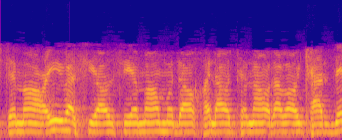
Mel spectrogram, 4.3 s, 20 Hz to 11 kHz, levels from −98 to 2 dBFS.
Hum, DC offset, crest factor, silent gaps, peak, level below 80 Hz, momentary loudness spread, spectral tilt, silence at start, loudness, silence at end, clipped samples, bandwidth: none; under 0.1%; 12 dB; none; 0 dBFS; -56 dBFS; 4 LU; -12 dB/octave; 0 s; -12 LUFS; 0 s; under 0.1%; 4.2 kHz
